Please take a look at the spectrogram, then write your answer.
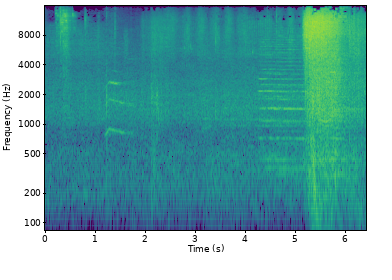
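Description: A cat meowing in the video game Marvel's Spider-Man Miles Morales, a couple of short mews amid quiet game ambience, followed by a sudden loud burst of noise near the end.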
